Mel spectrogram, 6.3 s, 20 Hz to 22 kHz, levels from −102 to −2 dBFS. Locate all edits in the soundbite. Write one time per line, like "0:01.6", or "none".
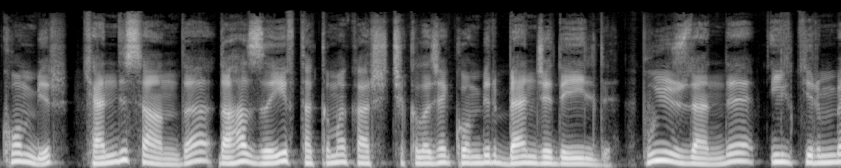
0:01.6
0:03.4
